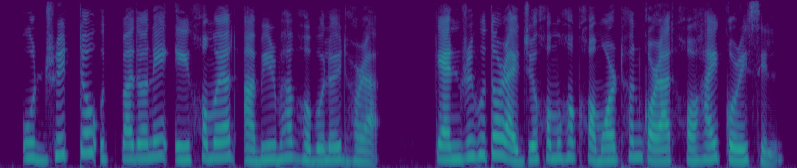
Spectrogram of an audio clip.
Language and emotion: Assamese, neutral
